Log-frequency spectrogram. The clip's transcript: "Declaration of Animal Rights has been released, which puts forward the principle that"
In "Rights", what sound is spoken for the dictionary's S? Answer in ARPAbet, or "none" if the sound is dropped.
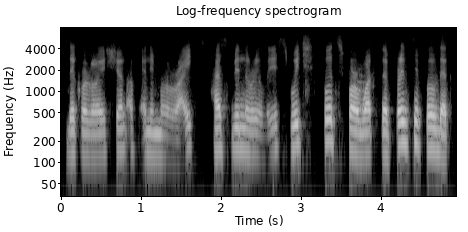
S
